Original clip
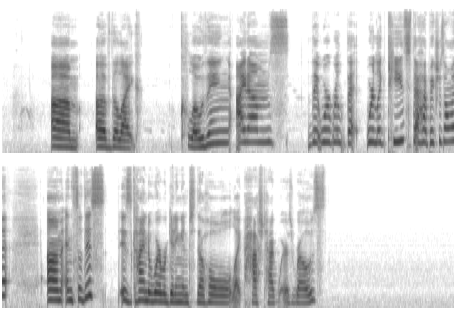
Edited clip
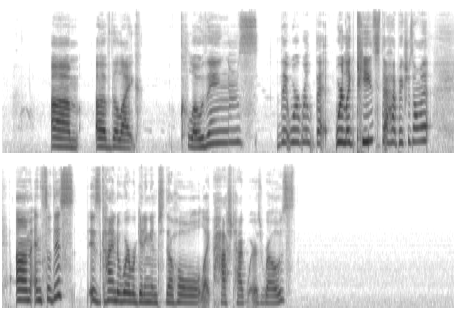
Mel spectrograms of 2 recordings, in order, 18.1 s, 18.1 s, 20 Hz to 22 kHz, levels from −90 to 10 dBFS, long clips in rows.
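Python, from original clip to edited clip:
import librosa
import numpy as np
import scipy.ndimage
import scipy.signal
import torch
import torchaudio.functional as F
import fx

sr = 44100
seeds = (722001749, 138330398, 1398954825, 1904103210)

y = fx.edit(x, sr, fx.cut(start_s=4.53, length_s=0.62),
    fx.clip_gain(start_s=7.03, length_s=0.91, db=8.0), tone=tone)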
